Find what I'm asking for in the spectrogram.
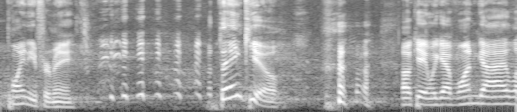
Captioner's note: laughing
